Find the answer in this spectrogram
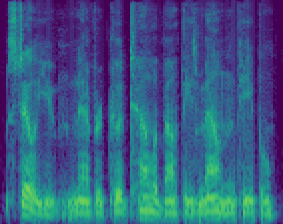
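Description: A man reading a novel as an audiobook narrator, with measured, deliberate phrasing. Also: very deep voice, animated, gravelly, a little mellow, slightly rough, no echo. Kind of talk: scripted literary narration.

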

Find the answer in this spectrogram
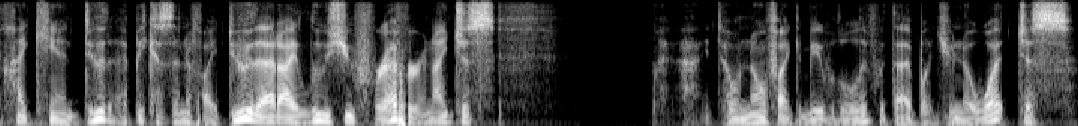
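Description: A man playing an obsessive, unstable captor and lover in an intimate audio roleplay, halting and brooding, swinging between pleading and threat. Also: on the low side, no echo, lo-fi sound, natural voice. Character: obsessive, unstable male yandere captor, menacingly tender lover.

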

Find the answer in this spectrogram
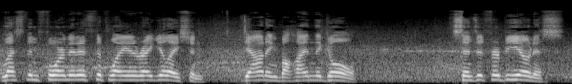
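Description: Male hockey play-by-play announcer, high voice, faint noise behind, rising to shouts on big plays. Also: fairly even intonation. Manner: rapid, rising to shouts on shots and saves.

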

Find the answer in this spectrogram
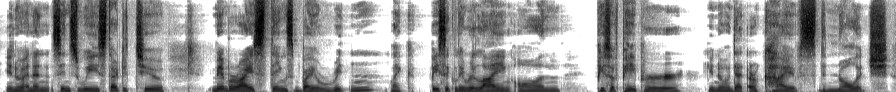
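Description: A woman's voice: lowish voice, steady tone, slow pace, mellow, no room sound, studio quality. A woman from the Sakha Republic, a native Sakha speaker with a Sakha accent, talking as a podcast guest and often searching for words with fillers. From Sakha Republic, Siberia. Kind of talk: conversational interview.

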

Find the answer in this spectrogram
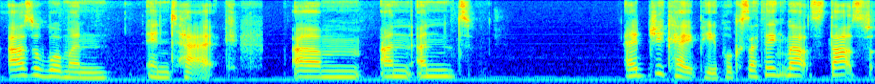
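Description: A woman in her forties talking casually as an interview guest, telling anecdotes in a conversational way. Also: medium pitch. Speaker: guest, gaming streamer. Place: small home room, indoors, on a video call. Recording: clear background noise with hum.

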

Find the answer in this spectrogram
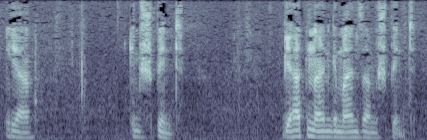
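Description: A man's voice: medium pitch, steady tone, a little slow, slight background noise, close to an everyday voice. Strained, defensive policeman played by a man. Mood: uneasy. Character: weary, defensive male policeman under suspicion. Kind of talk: naturalistic German radio crime drama.

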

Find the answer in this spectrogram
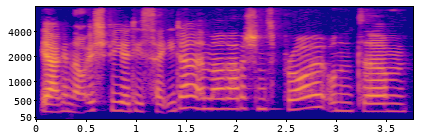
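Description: High-voiced woman, casual interview guest. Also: normal speed.

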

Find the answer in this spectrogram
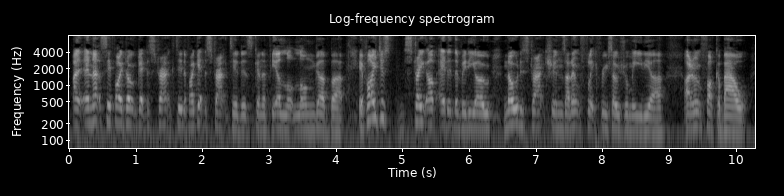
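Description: A young man in his twenties with a croaky voice, chatting and swearing through a live football game stream from a small room. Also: a little high, fairly quick, hardly any pauses, a little hiss or hum. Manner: swears often, shouts and laughs at the game. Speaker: gaming streamer. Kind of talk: live gameplay chat.

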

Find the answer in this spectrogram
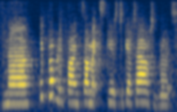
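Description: A woman in her thirties playing a sharp-tongued wife fed up with men, making wry, tart remarks. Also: high-pitched, fairly quick, close to an everyday voice. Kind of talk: 1980s sitcom acting. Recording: dull lo-fi TV audio with faint hiss.

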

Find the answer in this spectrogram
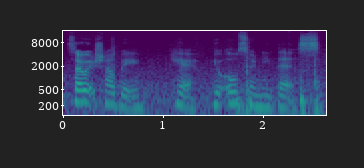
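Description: A woman's voice: mid-range voice, moderate pace, gravelly, lightly acted, rough recording. An actress playing a kindly, earnest fantasy townswoman in a video game, speaking formally and sincerely. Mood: kindly, helpful. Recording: music behind the voice.

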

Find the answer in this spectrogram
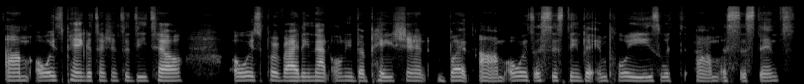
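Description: A young woman speaks through a headset on a video call from a small room, answering interview questions with frequent "um" pauses. Her voice is bright and a little low, and the sound is dry and close. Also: monotone, dry recording, rough recording. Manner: hesitant, many "um" fillers. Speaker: job candidate.

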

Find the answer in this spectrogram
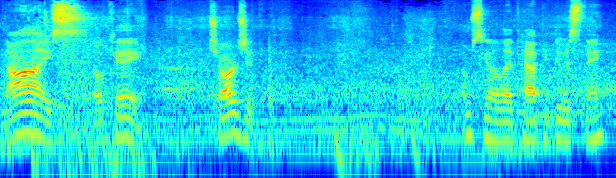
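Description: Young man, headset, casual stream talk, blunt, game music loud behind. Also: steady tone, slow. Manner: blunt, talks back to chat, low mumbled asides. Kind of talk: casual live-stream chat while playing. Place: home room at a desk. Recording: game music playing loudly underneath.

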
